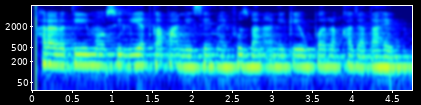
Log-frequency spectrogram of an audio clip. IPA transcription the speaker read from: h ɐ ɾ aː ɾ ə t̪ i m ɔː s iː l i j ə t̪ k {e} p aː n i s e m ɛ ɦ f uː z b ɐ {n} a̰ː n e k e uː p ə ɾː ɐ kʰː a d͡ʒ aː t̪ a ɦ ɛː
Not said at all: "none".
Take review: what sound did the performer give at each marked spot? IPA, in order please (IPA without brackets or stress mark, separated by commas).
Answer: a, n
